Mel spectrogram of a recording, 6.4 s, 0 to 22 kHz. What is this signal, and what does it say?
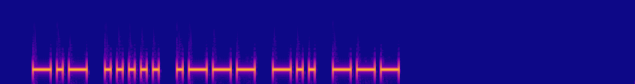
Morse code, heard as a keyed tone, about 21 wpm, 700 Hz. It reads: K5JDO
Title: USA Call Signs - 5 Characters - Repeated 3x - 20wpm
